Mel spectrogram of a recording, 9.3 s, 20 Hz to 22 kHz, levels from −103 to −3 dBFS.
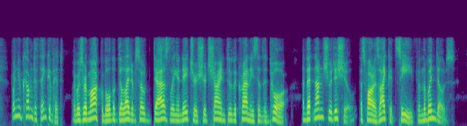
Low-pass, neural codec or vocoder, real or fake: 7.2 kHz; codec, 16 kHz in and 24 kHz out, 0.8 kbps, FocalCodec, streaming, 65536 codes; fake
